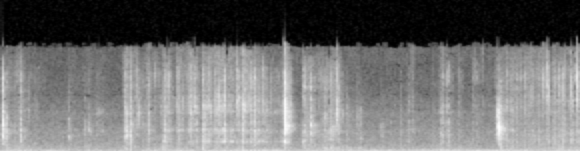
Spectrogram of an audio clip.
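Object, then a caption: Bar of soap scraped with a knife blade. A utility knife blade scrapes and shaves the surface of a solid rectangular bar of dry olive-green soap held in the hand. Soft, bright, crinkly scraping runs throughout, with two sharp, high clicks standing out as the blade catches the bar.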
